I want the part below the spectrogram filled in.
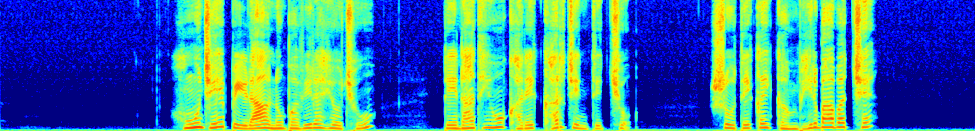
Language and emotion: Gujarati, fearful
